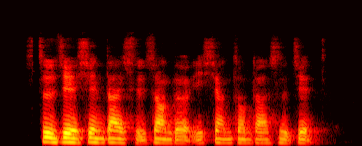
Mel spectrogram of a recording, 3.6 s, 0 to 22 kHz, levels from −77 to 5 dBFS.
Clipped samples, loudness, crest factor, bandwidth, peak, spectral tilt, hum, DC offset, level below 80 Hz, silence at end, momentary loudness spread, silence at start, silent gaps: under 0.1%; -24 LUFS; 20 dB; 8.8 kHz; -6 dBFS; -7 dB/octave; none; under 0.1%; -52 dBFS; 0.45 s; 10 LU; 0.4 s; none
